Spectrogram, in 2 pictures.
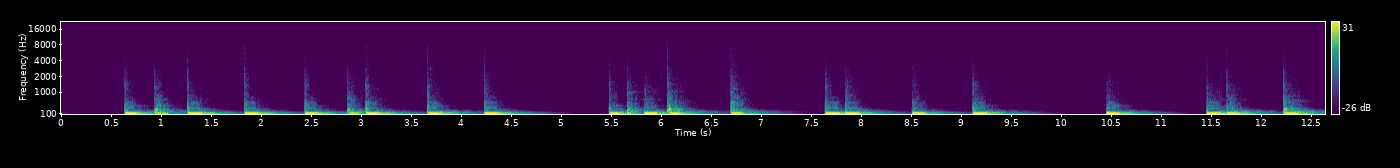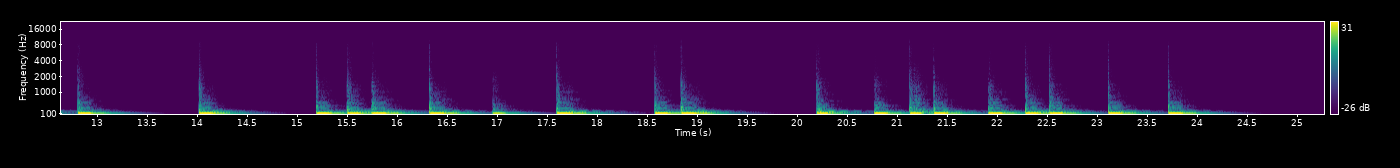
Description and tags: I needed a 17th century drummer. Sort of in the style of Evil Dead "Army of Darkness" but without all the surrounding noise. This is actually a Tanzanian drum (from the 1970's), recorded with a Zoom H2Next and post processed in Audacity. It is slightly pitched down and limited with Waves L1.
